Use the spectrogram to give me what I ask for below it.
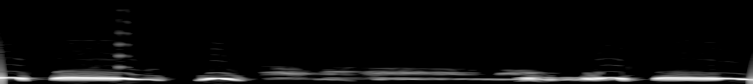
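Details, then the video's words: Caged decoy spotted dove giving urging coos and calling song, in the voice style called 'giọng thổ', used to lure wild doves; a long buzzy coo, a short arched note, soft murmuring, then clipped arched notes and another long coo, quiet background. "Chim Cu Mồi Thúc Gù + Gáy Gọi"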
